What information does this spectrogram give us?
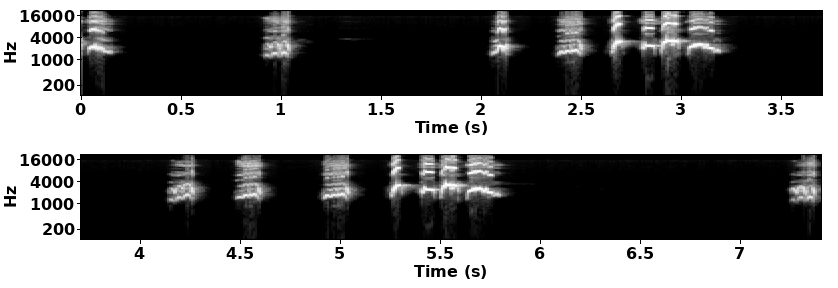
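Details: Provoking song of a red-whiskered bulbul: spaced single chirps alternate with quick bubbling runs of bright warbled notes, the phrase repeated twice. A lone chirp comes at the end. The background is silent.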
